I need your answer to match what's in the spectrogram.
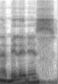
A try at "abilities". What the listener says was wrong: Yes, not abilities, but abilities, abilities. So that's speaking or pronunciation lesson number 11, the mit, meet, bit, beat. That you're having some trouble with those vowels.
